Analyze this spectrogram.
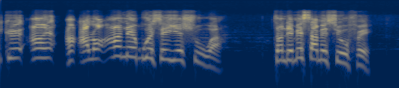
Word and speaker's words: Yeshua: Devant Shin yo mette Shououk qui se Vav avec un petit dagesh en dedans qui prononce comme ou Shououk. Et puis Ayin qui sont lettres silencieux, yo mette Kamas en bas li prononce Yeshua.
